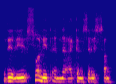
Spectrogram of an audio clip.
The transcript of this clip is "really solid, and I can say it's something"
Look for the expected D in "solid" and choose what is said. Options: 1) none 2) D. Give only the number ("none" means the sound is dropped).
2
